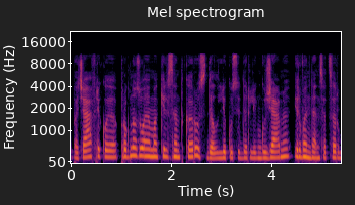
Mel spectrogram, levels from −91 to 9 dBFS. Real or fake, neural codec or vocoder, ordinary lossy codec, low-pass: real; none; AAC, 64 kbps; 10.8 kHz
